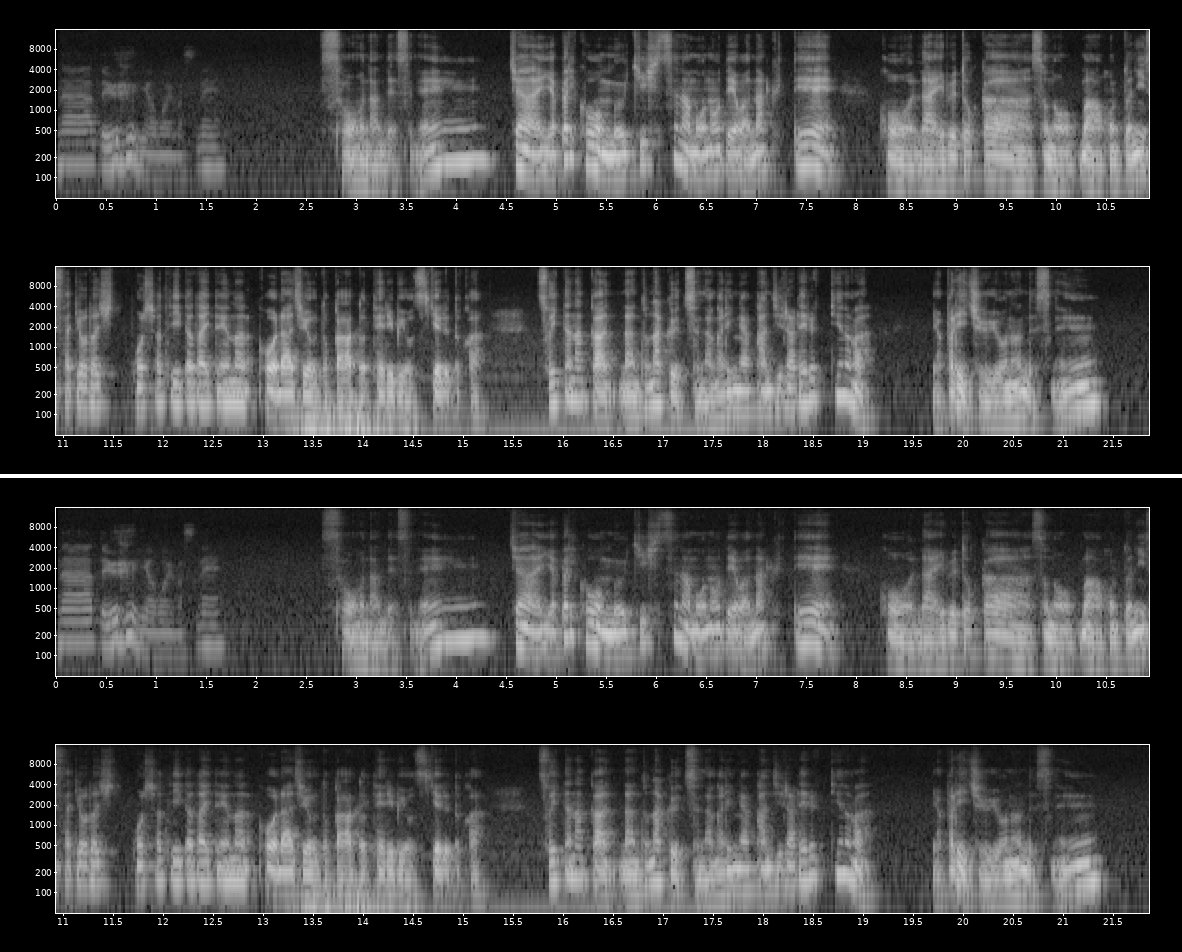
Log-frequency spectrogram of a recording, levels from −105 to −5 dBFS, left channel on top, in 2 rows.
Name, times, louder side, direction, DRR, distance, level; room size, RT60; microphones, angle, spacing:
voice 1, 0.0-1.7 4.7-4.9 13.9-14.1 16.1-16.2, right 1 dB, 20° right, 1.1 m, -53 dB
voice 2, 2.6-7.8 8.2-19.1 19.7-21.4, left 3 dB, 50° left, 0.8 m, -37 dB
sound 1, 11.7-12.0 13.1-17.6, left 5 dB, 80° left, 0.4 m, -49 dB
20.5 x 7.1 x 2.3 m
head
